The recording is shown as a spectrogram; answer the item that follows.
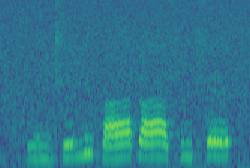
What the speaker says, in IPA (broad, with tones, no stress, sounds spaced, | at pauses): l ĩ˨ d͡ʒ e˧ n ɨ˦ b aː˨˦ ɗ aː˧ ʃ ĩ˧ ʃ ɛ˦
